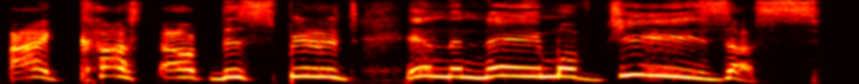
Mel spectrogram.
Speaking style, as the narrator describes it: The pastor would grab their heads and violently shake them back and forth, shouting

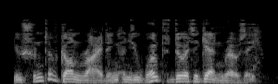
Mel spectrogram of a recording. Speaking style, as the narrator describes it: he said firmly

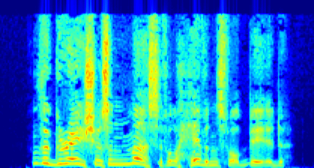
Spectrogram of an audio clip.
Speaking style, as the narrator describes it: cried Miss Pross

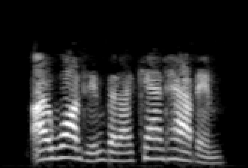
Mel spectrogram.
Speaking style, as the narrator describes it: snapped Roddy

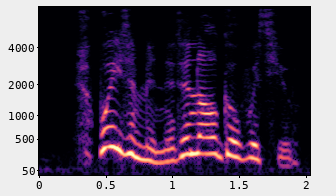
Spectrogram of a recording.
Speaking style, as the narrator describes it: exclaimed Anne

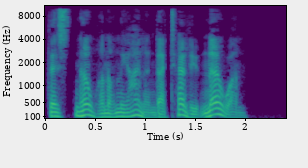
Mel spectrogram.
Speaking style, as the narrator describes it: Armstrong said in a trembling voice

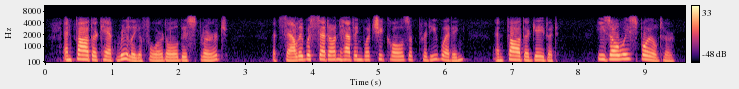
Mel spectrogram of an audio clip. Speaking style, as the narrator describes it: she snapped

